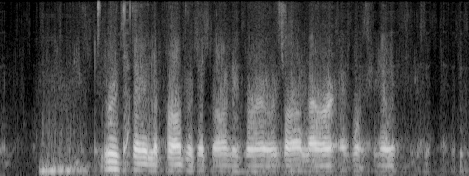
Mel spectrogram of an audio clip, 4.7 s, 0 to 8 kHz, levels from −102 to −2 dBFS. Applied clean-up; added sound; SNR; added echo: neural separator model SepFormer DNS4.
